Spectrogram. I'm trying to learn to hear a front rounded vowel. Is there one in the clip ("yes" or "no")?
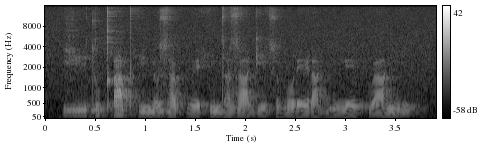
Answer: no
